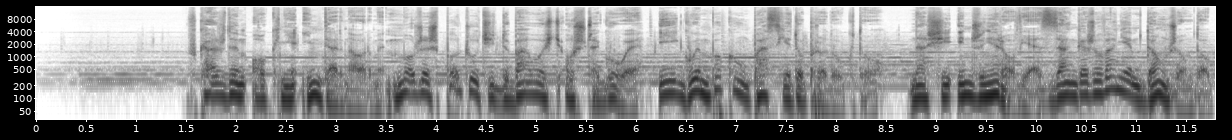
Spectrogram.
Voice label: polish corporate videos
